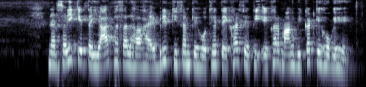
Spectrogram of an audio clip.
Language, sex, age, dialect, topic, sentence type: Chhattisgarhi, female, 31-35, Eastern, agriculture, statement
